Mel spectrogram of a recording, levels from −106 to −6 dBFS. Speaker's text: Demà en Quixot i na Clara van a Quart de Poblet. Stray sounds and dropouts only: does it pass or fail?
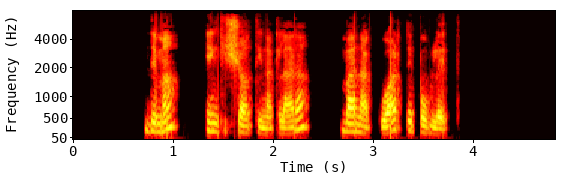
pass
